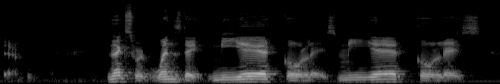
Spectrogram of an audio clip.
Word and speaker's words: miércoles: The next word, Wednesday, miércoles. Miércoles. The E is the third or more syllable back, accent mark over it.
